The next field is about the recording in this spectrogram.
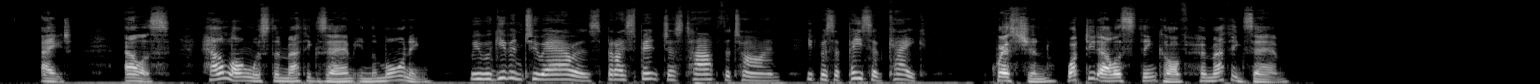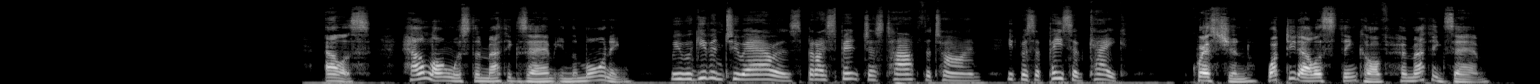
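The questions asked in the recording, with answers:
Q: Question, what did Alice think of her math exam?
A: It was very easy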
